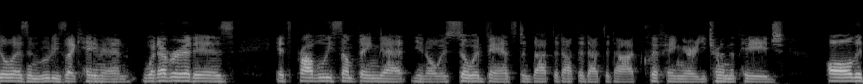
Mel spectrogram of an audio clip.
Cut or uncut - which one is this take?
uncut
